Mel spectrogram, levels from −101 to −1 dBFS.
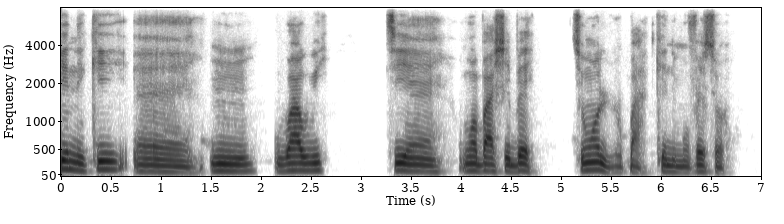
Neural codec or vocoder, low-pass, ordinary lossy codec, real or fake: none; 7.2 kHz; Opus, 24 kbps; real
